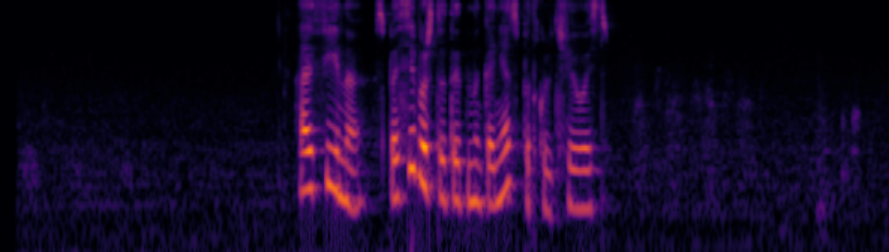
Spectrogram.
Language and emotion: Russian, positive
